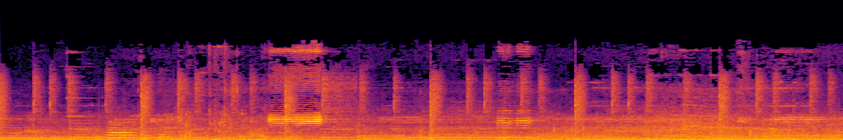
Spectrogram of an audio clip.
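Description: Busy roadside street ambience: traffic noise, people talking and music, with a brief loud high-pitched horn-like blast about three seconds in and scattered clinks of glassware at a juice stall.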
